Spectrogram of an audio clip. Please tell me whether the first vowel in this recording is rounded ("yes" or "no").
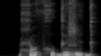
yes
